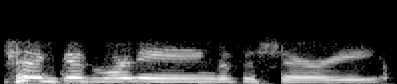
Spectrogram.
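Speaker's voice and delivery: normal talking voice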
